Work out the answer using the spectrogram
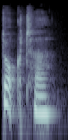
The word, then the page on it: doctor: British English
